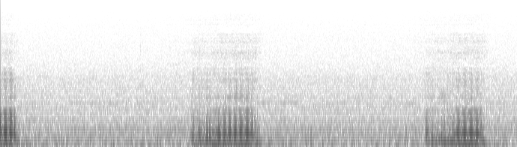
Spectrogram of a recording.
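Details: Snoring during sleep recorded with the SnoreLab app: two loud, rumbling snores about four seconds apart, each about a second long, over steady background hum.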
